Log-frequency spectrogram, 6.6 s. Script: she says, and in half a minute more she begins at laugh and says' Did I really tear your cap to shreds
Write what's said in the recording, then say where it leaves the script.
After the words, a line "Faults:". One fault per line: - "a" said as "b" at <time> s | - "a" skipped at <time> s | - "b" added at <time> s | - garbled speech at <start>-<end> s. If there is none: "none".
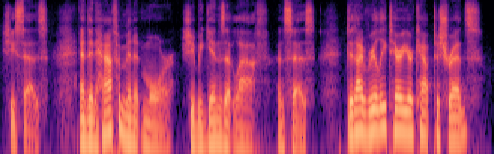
she says, and in half a minute more she begins at laugh and says' Did I really tear your cap to shreds
Faults:
none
